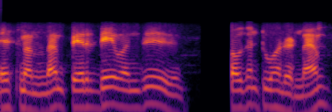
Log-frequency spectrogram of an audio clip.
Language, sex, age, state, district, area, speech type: Tamil, male, 18-30, Tamil Nadu, Dharmapuri, urban, conversation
